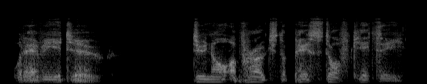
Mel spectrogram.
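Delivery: speaking in a hush. A game narrator voices one character grabbing another, in a hushed tone. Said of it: "in a hushed tone".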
